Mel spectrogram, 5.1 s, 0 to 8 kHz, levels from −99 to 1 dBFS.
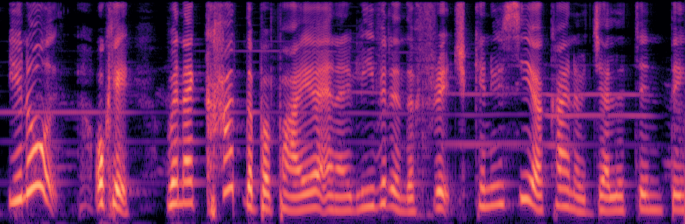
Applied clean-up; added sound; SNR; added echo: classical method log-MMSE.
